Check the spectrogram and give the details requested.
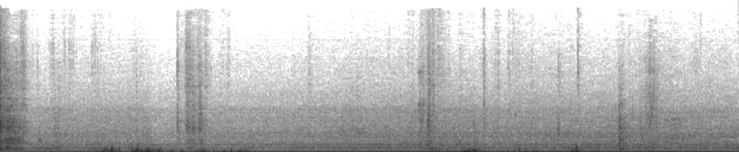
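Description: A car engine idling steadily, with a few light knocks about a second in and again near the end.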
